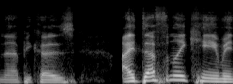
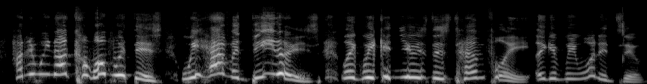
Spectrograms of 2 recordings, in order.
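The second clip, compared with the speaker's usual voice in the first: mock envious. Voicing Colombia's envious reaction.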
